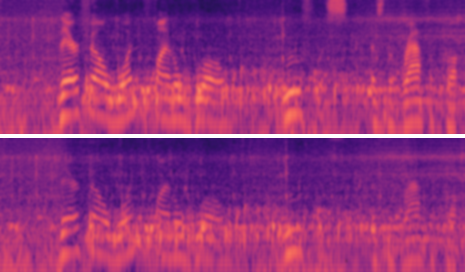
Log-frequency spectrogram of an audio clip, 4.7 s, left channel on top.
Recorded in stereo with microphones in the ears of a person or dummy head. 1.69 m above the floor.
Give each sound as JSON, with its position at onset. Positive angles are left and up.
{"t": 0.6, "sound": "a woman speaking", "side_deg": 70}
